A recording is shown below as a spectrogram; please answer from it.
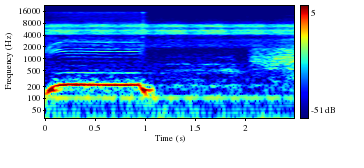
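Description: A woman's voice giving a single hum, a level held note about a second long that drops away at the end, over a faint steady hiss.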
